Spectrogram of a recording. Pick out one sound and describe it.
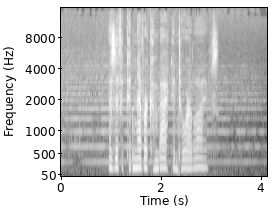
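A young woman speaks softly and calmly.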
